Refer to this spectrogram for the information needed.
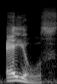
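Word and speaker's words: Egils: But uh, they do have local breweries, including Ales. That's E G I L S. I believe it's how it's pronounced as Ales.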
